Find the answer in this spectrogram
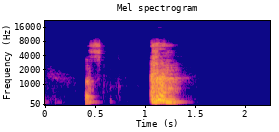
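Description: A man clears his throat once with a short cough about a second in, just after a brief spoken word.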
